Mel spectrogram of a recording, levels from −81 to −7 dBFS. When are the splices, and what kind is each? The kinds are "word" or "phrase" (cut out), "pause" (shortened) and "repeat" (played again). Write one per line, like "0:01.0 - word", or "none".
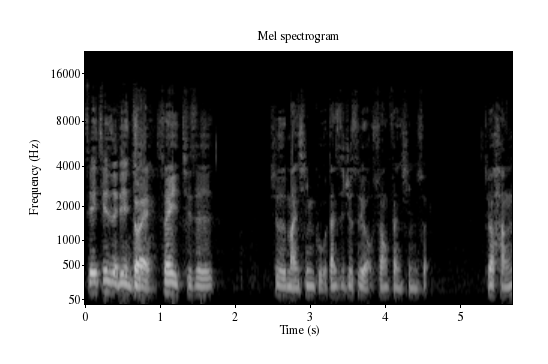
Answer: none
